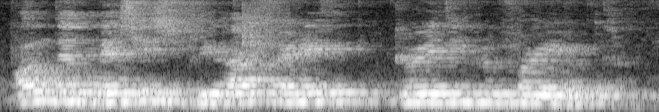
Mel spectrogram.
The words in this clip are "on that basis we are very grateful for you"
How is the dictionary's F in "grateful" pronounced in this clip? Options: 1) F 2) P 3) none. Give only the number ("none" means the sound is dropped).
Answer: 3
